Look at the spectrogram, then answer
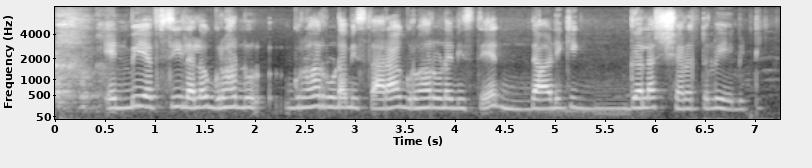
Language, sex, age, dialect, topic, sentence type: Telugu, female, 18-24, Telangana, banking, question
